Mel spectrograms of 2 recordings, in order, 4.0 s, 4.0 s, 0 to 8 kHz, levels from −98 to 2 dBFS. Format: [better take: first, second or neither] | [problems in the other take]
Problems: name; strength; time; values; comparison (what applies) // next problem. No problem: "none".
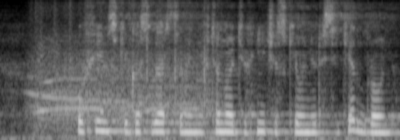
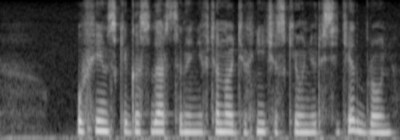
second | background sound (Crowd); 12 dB below the speech // room echo; dies away in 1.4 s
